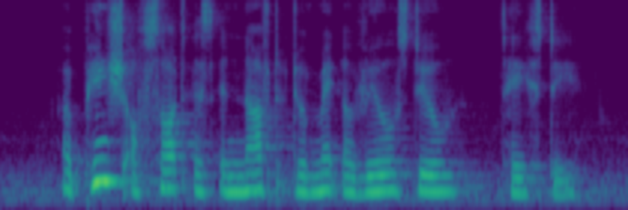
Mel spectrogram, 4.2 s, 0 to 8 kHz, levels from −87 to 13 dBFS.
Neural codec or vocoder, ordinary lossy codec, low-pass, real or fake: none; none; none; real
